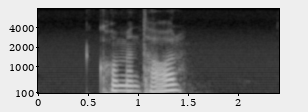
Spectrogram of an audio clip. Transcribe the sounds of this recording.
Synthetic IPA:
kʰɔmənt̪ʰɑːɾ

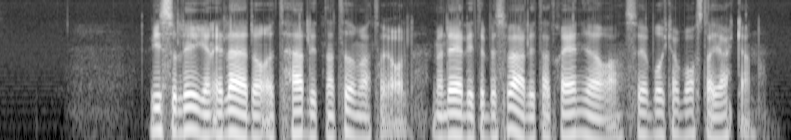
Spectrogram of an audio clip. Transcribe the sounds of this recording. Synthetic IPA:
vɪsəɭiɡənʔæɭɛːd̪əɾɛ̰t̪hæːɭɪt̪nat̪ʰʉ̟ːɾmat̪ɾɪ̰ɑ̰ːlmɛnd̪ɛæɭiːt̪əbɛsvæːɭɪt̪at̪ɾeːnjœːɾa̰sɔjɑːɡbɾʉ̟ːkaɾbɔst̪ʰa̰jakʰːa̰n

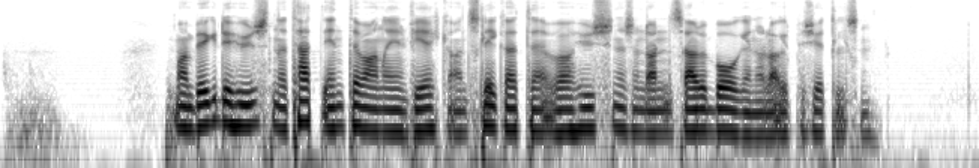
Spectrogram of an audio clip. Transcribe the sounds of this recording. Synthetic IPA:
mɑnbʏɡd̪əhʉːsn̩ət̪ʰæt̪ɪnt̪əʋɑnʁɪeːnfiʁkʰɑ̰nsliːkɑt̪̚d̪ḛʋɑ̰ːʁhʉːsn̩əsɔmd̪ɑnət̪sælʋəboːɡənoːlɑ̰ːɡət̪̚bəʃʏt̪l̩sn̩

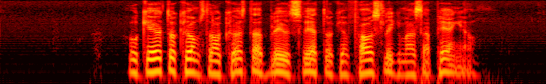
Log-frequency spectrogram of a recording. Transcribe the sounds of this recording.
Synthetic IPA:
ɔkoːt̪əɾkʰɔmst̪ənhaɾkʰɔst̪at̪̚blʉːd̪svɛt̪ːɔkɛnfɑːslɪɡmasapʰɛŋːa̰ɾ

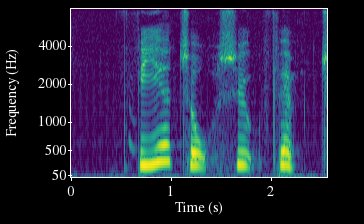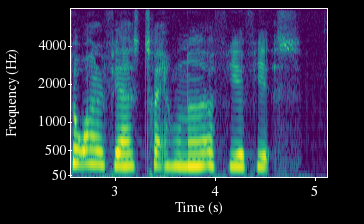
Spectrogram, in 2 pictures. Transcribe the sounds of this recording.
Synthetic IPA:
fiːɐt͡sʰo̝̰ːsyʊ̰fem̰ | t͡sʰo̝̰ːɒhælfjæɐst͡sʰʁɛ̰ːɦunɐð̞ˠɒ̽fiːʌfiɐ̰s

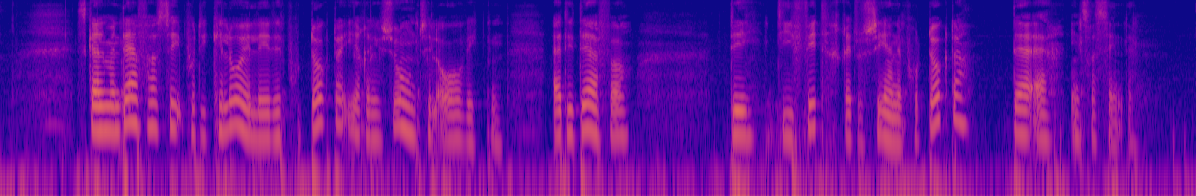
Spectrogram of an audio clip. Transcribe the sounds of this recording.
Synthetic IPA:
sɡ̥ælmænd̥æɐfɒ̽se̝̰ːpʰɒ̽d̥ikʰælo̝ɐjled̥əpʰʁo̝d̥ɔ̽ɡ̥̚d̥ɐʔiʁɛlæɕo̝̰ːnt͡sʰe̝lʔɒʊɐʋeɡ̥̚d̥n̩ʔæɐd̥e̝d̥æɐ̰fɒ̽ | d̥e̝d̥ife̝d̥ʁɛd̥use̝̰ːɐnəpʰʁo̝d̥ɔ̽ɡ̥d̥ɐ | d̥ɑʔæɐe̝nt͡sʁɛsæn̰d̥ə

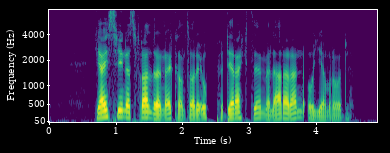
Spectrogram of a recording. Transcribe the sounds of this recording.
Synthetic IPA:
jæɪsyːnəsfɔɾɛld̪ɾəɳəkʰɑnt̪ʰɑːd̪æɪʊpːd̪ɪɾɛkt̪ʰəmeːlæːɾɑɾəno̰ːjɛmɾoːd̪

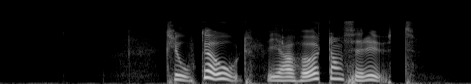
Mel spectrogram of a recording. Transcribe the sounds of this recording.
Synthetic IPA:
kʰluːkauːɖvɪhaɾɦœːʈ̚dɔmfœɾʉ̟̰ːt̪

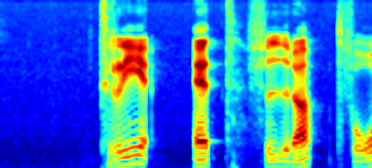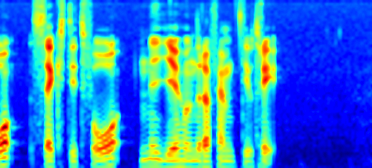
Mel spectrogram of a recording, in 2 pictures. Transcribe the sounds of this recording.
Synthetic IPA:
t̪ʰɾeː | ʔɛt̪fyːɾa | t̪ʰv̥oːsɛkst̪ɪt̪ʰv̥oːniːʊɦɵnd̪ɾafɛmt̪ɪʊt̪ʰɾḛː

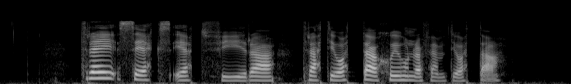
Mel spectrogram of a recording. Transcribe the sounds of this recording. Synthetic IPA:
t̪ʰɾeːsɛksɛt̪fyːɾat̪ʰɾɛt̪ːɪɔt̪ːaɧʉ̟ːhɵnd̪ɾafɛmt̪ɪɔt̪ːa̰

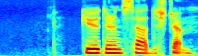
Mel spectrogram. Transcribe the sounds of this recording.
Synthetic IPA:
ɡ̥ʉ̟ːd̪əɾɛnsœːd̪əʂʈɾœ̰m

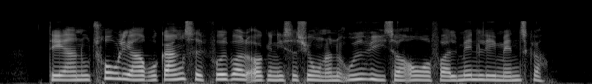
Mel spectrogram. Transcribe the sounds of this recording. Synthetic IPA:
d̥e̝æɐe̝nut͡sʰʁo̝̰ːliɑ̈ʁo̝ɡ̥ɑ̈ŋsəfoð̞ˠb̥ɒ̽l̰dɒɡ̥ænisæɕo̝̰ːnɐnəuð̞ˠʋḭːsɐʔɒʊ̰ɐfɒ̽ælme̝n̰əliəmenəsɡ̥ɐ

